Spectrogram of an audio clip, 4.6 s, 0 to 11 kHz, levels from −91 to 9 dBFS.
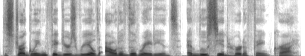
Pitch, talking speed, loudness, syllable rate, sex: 175 Hz, 185 wpm, -17 LUFS, 5.0 syllables/s, female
